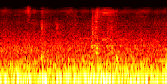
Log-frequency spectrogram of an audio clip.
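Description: A steady low rumble with hiss, with a few faint clicks.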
